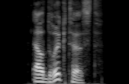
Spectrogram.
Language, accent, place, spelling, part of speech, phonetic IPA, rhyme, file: German, Germany, Berlin, erdrücktest, verb, [ɛɐ̯ˈdʁʏktəst], -ʏktəst, De-erdrücktest.ogg
- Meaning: inflection of erdrücken: 1. second-person singular preterite 2. second-person singular subjunctive II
